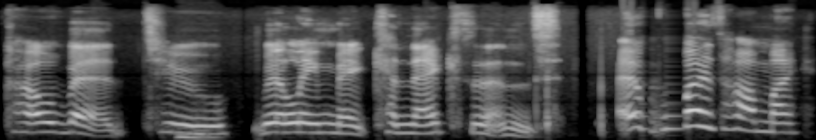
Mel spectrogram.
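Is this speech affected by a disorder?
Yes: cerebral palsy; present from birth; age 20.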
